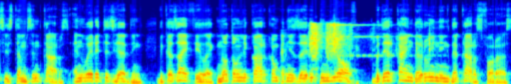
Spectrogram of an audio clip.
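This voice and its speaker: Noticeable background noise lies behind a man with a fairly high pitch who talks at a fairly quick pace, his loudness very even. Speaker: car commentary youtuber. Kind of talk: casual talk to camera. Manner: humorous, irreverent.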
